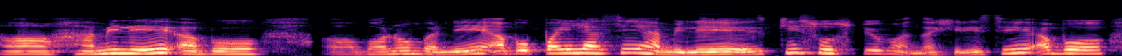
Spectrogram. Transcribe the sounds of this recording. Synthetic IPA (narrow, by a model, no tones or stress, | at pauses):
ʌhamileʔʌbʌ | bʱʌnõw̃bʱʌneʌbʌpʌilat͡sʌj̃ɦamilekesost̪jobʱʌnd̪akʰeɾit͡sʌ̃j̃ʌbʌ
